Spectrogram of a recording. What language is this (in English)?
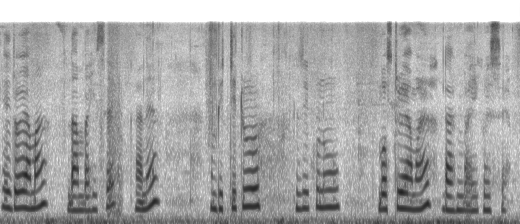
Assamese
